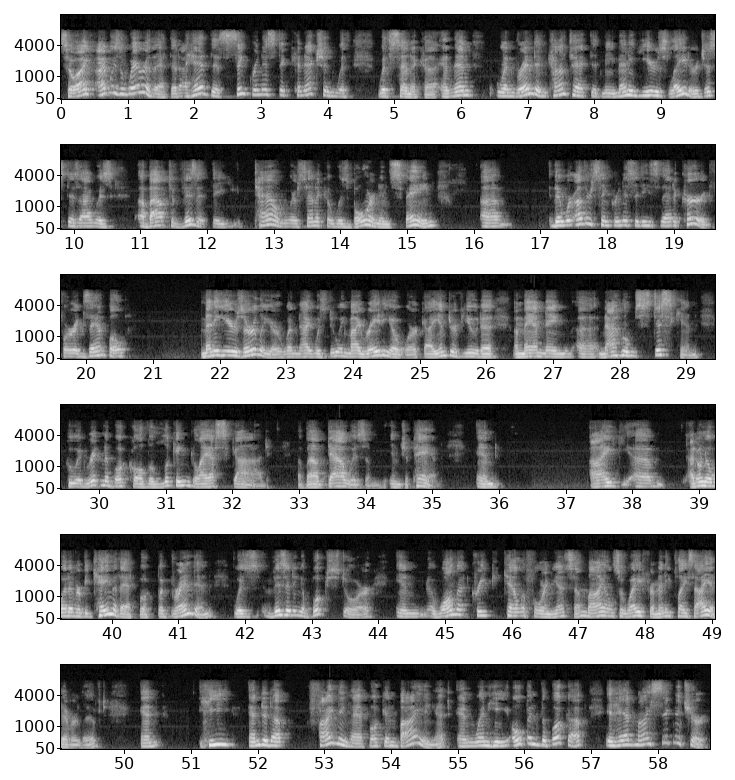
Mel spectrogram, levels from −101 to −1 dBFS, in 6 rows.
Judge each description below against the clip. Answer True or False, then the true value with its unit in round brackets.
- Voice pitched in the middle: True (150 Hz)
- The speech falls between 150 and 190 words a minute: False (135 wpm)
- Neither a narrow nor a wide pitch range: False (6.3 semitones)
